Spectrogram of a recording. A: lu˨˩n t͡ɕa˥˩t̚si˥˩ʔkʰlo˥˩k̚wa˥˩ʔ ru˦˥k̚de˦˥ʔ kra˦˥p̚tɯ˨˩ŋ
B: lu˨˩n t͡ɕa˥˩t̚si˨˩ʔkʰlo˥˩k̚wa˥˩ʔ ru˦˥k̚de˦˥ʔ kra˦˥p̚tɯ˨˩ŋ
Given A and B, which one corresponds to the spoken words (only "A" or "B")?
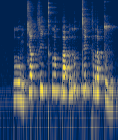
A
